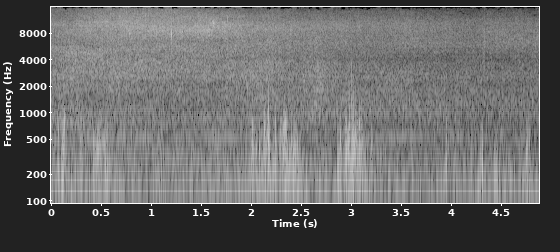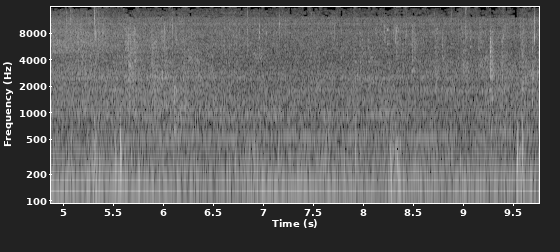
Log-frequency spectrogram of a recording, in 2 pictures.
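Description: Scrap metal being handled by a crane at the quayside: steady machinery drone with a faint steady whine, and irregular clanks and crashes of scrap metal, loudest about two and three seconds in.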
